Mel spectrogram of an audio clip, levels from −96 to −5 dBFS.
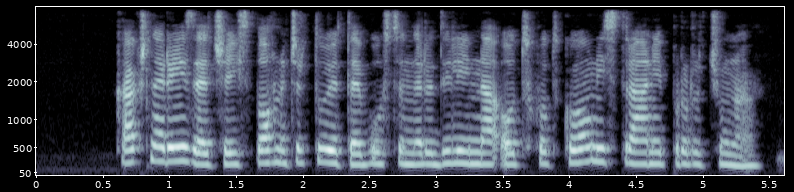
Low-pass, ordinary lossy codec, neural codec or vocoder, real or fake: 7.2 kHz; none; vocoder, 44.1 kHz, 80 mel bands, Vocos; fake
